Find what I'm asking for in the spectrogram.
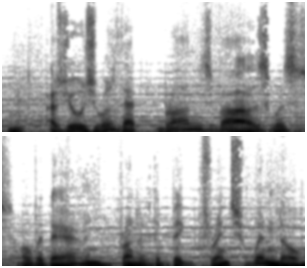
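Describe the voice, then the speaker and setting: A haunted, feverish man, played by a man on an old radio play, his voice swooping wildly between hushed dread and panicked shouts. His pitch is mid-range, with faint music under him. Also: lively intonation, measured pace, dull audio, natural voice. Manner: anxious, swinging into frantic shouting. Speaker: lead character. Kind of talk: 1940s radio drama acting.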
